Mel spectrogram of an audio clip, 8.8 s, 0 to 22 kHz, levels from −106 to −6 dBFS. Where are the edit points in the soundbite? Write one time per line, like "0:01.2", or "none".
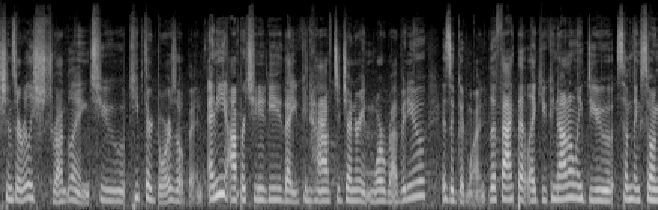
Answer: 0:01.3
0:02.6
0:06.5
